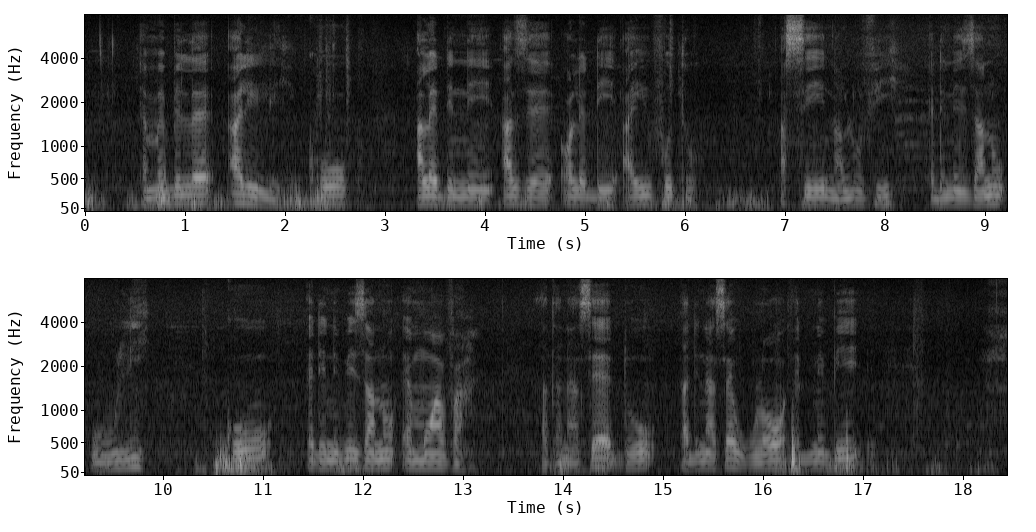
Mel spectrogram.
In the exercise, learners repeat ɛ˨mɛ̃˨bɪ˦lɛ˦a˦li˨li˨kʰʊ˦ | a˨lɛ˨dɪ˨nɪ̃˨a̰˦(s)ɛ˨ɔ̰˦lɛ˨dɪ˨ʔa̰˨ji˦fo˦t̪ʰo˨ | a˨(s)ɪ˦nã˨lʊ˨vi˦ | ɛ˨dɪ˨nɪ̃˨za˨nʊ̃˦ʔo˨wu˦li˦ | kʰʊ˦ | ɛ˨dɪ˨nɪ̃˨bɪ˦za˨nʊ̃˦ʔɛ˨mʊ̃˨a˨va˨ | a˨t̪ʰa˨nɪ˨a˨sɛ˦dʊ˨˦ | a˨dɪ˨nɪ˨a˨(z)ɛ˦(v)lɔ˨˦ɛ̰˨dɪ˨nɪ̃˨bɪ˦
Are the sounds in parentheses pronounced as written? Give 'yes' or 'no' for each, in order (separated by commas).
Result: no, yes, no, no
